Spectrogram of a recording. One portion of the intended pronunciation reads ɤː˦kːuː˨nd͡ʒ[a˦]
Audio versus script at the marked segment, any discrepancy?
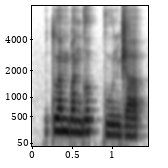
yes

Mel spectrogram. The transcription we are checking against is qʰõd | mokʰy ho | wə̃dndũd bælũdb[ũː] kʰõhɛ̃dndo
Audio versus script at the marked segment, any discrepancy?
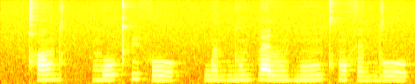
no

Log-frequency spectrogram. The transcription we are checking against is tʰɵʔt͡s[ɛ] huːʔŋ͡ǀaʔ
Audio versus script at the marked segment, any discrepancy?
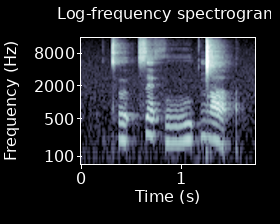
no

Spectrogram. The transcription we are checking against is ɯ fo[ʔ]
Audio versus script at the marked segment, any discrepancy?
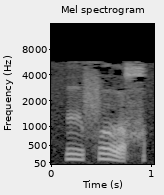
yes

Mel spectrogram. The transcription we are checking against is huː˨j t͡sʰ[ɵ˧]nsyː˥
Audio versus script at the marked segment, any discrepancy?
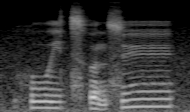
yes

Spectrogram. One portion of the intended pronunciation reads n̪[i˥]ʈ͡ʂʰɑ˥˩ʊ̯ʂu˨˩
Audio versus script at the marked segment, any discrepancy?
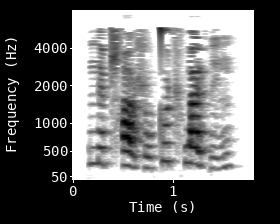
no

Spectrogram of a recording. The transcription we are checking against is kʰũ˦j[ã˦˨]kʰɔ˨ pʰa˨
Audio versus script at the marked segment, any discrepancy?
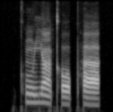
no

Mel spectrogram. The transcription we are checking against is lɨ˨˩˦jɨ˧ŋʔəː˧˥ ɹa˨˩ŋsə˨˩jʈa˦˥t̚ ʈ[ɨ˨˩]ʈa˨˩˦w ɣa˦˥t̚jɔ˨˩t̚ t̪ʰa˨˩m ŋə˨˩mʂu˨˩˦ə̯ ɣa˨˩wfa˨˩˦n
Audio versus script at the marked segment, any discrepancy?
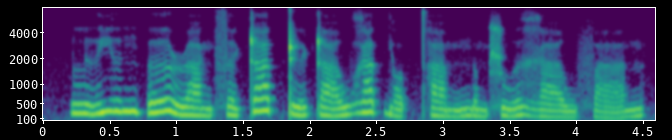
yes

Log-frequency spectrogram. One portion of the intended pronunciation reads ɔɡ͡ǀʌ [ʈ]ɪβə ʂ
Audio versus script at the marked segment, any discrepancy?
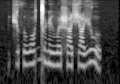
yes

